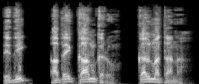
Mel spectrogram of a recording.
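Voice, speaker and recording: Man as easygoing young bachelor, low and husky. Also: big pitch swings, normal speed, no room sound, studio quality. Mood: kind, curious. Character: friendly, respectful young bachelor employer. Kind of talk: dramatised Hindi moral story.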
